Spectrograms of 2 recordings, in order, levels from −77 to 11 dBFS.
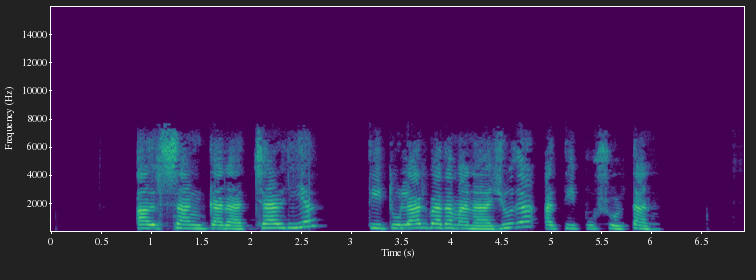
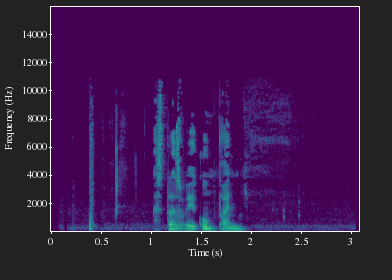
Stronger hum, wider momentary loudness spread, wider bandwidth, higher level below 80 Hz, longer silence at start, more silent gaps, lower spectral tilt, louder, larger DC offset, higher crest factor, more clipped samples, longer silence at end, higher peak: neither; second, 9 LU vs 18 LU; second, 8 kHz vs 11.5 kHz; second, -64 dBFS vs -52 dBFS; first, 0.85 s vs 0.4 s; first, 2.77-3.16 s, 4.88-4.93 s vs none; second, -3 dB/octave vs -4.5 dB/octave; first, -14 LUFS vs -24 LUFS; neither; second, 16 dB vs 22 dB; neither; second, 0.85 s vs 1.15 s; first, 0 dBFS vs -4 dBFS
